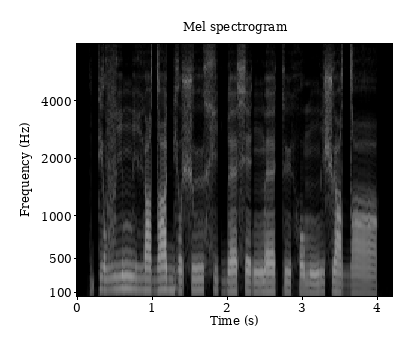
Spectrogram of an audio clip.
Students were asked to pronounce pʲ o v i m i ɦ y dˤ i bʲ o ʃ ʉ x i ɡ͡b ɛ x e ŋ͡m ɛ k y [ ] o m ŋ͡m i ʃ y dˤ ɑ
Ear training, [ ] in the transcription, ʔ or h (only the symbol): h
